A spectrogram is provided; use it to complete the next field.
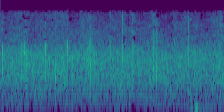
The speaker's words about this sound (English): So please give them a round of applause for being here to support us as we talk about these issues.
